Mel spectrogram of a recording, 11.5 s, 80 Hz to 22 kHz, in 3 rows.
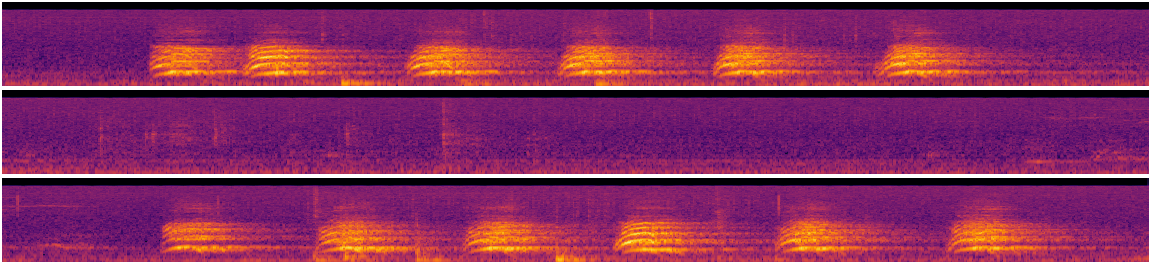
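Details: Black Labrador retriever left out in a neighbour's yard until 1am, giving two bursts of rhythmic barks, about six each, separated by several seconds of quiet with low background hum.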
